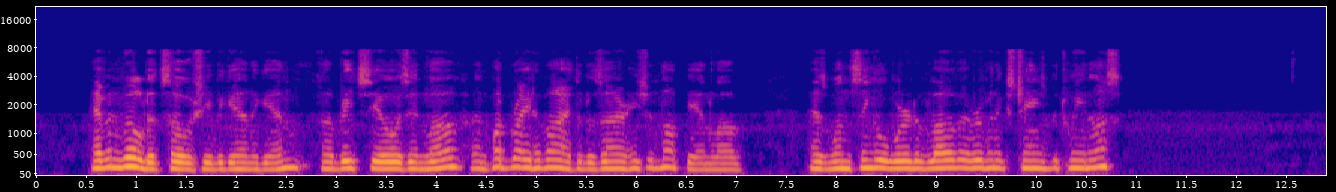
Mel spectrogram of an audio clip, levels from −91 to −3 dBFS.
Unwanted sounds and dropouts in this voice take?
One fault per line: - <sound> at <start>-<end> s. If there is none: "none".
none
